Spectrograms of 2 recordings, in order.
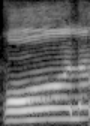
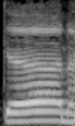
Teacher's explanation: कौला यही काफ, काफ है, और अलिफ है, उससे पहले काफ है, तो हरफ इस्तिला है, तो हम इसको कौला मोटा पढ़ेंगे और ये काना बारीक पढ़ेंगे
